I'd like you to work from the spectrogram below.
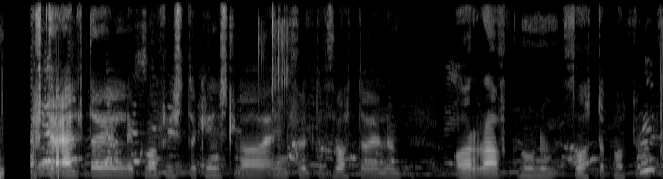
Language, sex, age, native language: Icelandic, male, 18-19, Icelandic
